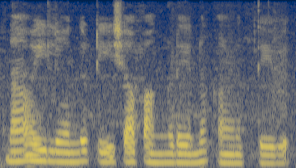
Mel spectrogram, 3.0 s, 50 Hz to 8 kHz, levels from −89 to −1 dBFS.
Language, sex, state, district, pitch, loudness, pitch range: Kannada, female, Karnataka, Koppal, 155 Hz, -17 LUFS, 110-170 Hz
